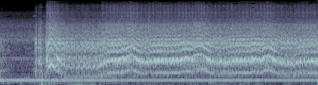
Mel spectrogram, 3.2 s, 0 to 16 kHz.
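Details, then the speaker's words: 3D-printed RC outboard with greased gears, running in with low-speed throttle sweeps of 0–10%: light, even whirring gear whine rising and dipping with throttle, getting smoother and low-speed RPM stability improving. "and I can already I can already tell this is getting smoother from listening to the frequency that making and look at the low speed RPM stability is getting better"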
